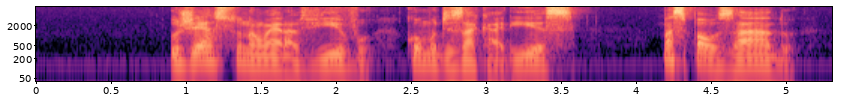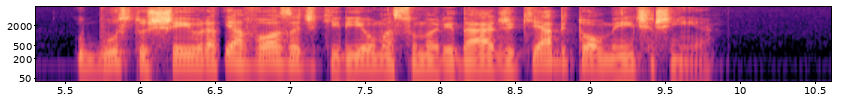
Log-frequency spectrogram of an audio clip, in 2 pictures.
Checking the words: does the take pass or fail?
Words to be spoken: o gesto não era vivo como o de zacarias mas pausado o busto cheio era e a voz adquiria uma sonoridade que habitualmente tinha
pass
